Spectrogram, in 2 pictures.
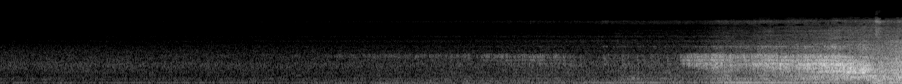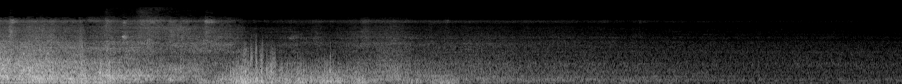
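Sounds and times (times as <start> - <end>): locomotive passing at speed: 3.8 - 15.3
wheels rattling over rail joints: 4.5 - 16.0.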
